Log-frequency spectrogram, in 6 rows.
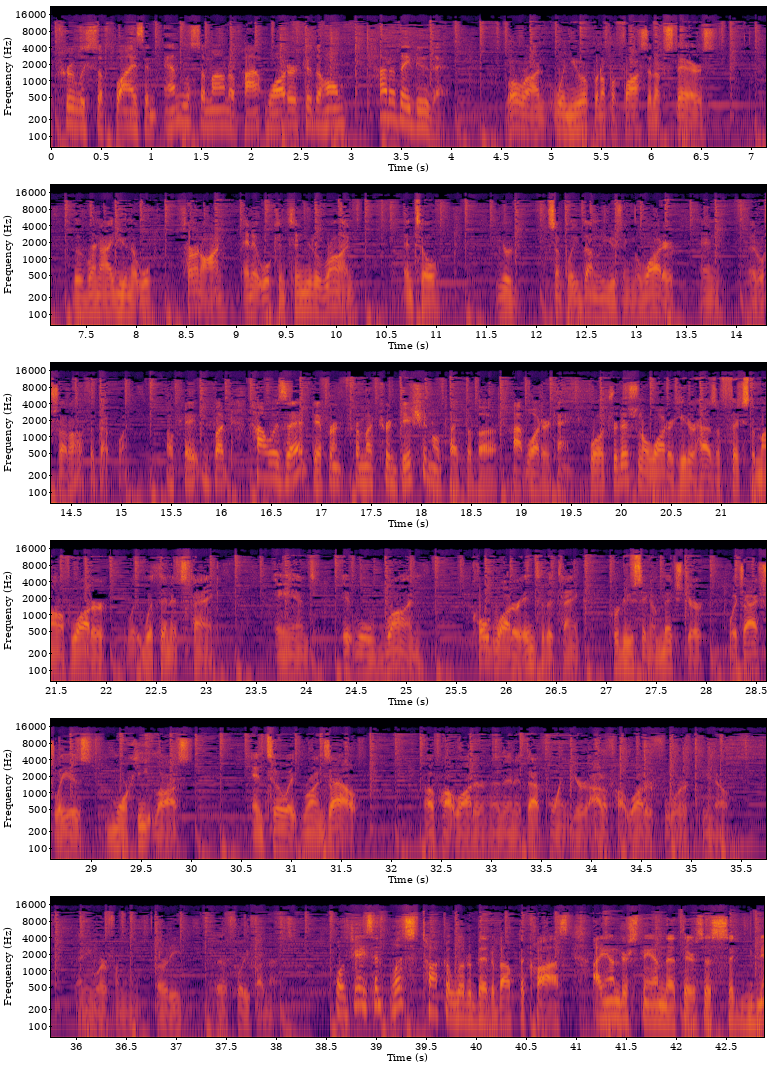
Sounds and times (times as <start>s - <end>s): Speech: 0.0s - 4.0s, 4.6s - 6.6s, 7.4s - 23.1s, 23.7s - 30.0s, 30.6s - 31.7s, 32.3s - 35.4s, 36.0s - 42.8s
Music: 0.0s - 42.8s.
